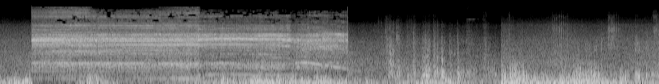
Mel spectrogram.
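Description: Angle grinder cutting through a steel bolt with a loud, high whine that dips briefly in pitch and stops abruptly about four seconds in. Quieter low knocking and rumbling follow.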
